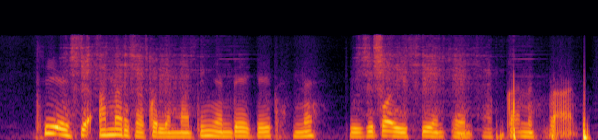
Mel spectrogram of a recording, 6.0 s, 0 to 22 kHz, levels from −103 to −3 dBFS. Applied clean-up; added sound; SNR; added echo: neural mask model RNNoise.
